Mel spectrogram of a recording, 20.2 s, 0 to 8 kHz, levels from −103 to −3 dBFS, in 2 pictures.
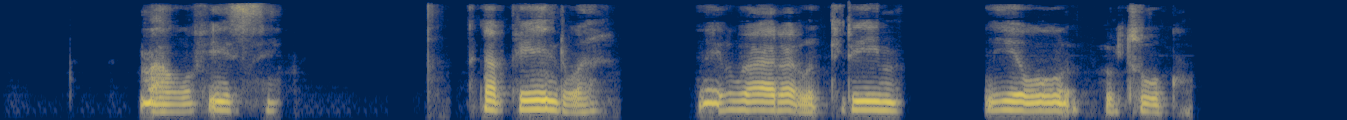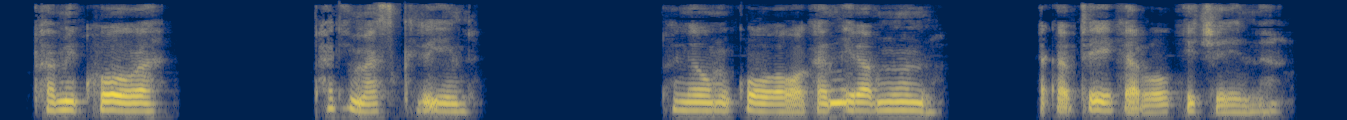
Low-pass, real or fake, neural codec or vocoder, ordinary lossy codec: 7.2 kHz; fake; codec, 16 kHz, 2 kbps, FunCodec, trained on LibriTTS, 25 frames a second; AAC, 32 kbps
